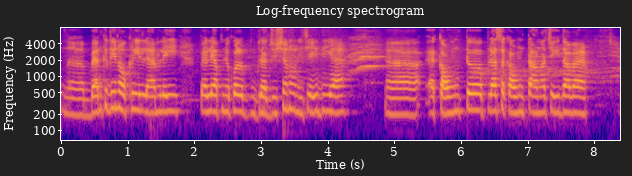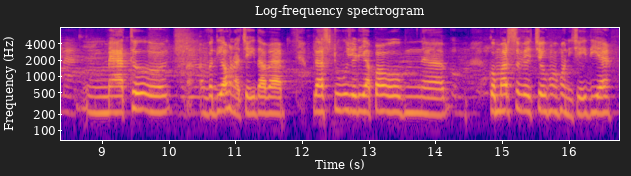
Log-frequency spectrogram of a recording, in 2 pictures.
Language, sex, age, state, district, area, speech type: Punjabi, female, 60+, Punjab, Ludhiana, rural, spontaneous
